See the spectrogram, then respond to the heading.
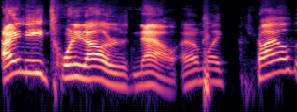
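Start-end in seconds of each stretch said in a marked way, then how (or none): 0.0-1.8 high, banshee-like shrieking scream. A parent retells their daughter running up at pickup demanding money, imitating daughter screaming. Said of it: "comes up to me screaming like a banshee".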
